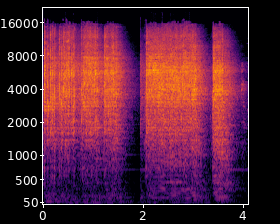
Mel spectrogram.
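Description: Rapid ratchet clicking while bolting a fender onto a 1967 Toyota Stout, three sustained bursts of fast mechanical ratcheting separated by short pauses, close and loud.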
